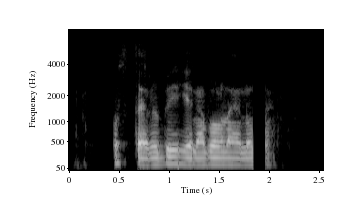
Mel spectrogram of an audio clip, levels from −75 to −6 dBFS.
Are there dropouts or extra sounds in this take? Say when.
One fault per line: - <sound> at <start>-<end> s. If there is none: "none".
- dropout at 1.8-2.0 s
